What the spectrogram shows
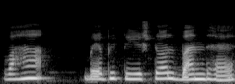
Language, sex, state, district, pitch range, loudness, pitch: Hindi, female, Jharkhand, Garhwa, 240-275 Hz, -15 LUFS, 250 Hz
